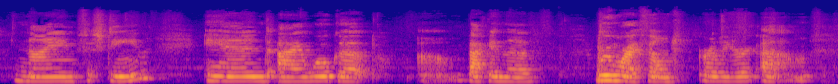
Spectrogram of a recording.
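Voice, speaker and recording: Audible room echo and noticeable background noise accompany a woman speaking at a very slow pace. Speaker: vlogger. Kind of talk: video diary. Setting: home. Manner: casual, relaxed.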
